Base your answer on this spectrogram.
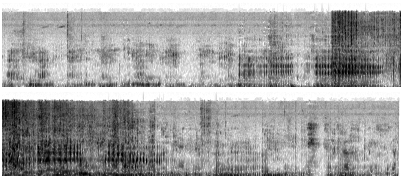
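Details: Lion roaring: deep, heavy, rumbling vocal bursts that build into a loud, rough, broadband roar in the middle and then fade back into low grunting pulses.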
